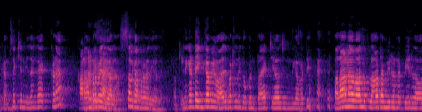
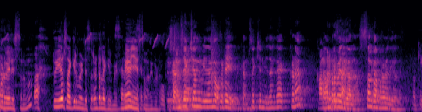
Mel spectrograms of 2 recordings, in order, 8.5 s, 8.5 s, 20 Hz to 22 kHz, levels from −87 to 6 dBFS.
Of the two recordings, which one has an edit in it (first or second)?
second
